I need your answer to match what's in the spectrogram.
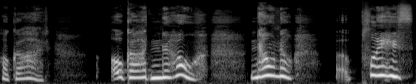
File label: Voices female,findbody; lucius ii the prophecy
